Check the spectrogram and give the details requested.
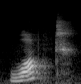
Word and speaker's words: walked: Second word जब मैंने बोला WALKED, वॉक्ड, वॉक्ड, ड नहीं, ट, दोनों दांत आपके साथ में आएंगे और आप बोलेंगे ट, वॉक्ड।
